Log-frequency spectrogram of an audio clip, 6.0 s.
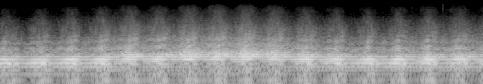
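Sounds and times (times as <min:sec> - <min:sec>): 
wind wand drone: 0:00.0 - 0:06.0.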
